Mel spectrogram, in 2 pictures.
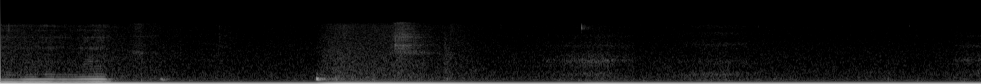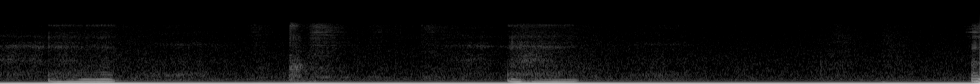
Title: Jazzy Snores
